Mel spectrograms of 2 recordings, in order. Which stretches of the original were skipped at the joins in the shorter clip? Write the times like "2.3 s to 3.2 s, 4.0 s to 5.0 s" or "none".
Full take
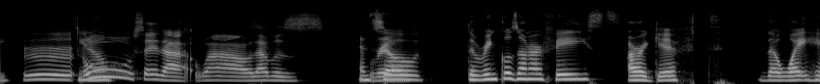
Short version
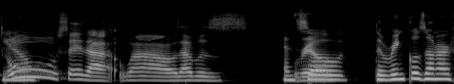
4.3 s to 4.5 s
